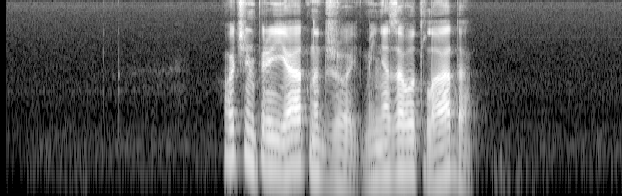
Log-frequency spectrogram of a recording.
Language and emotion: Russian, positive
